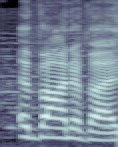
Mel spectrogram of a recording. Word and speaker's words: Ivanova: Ivanova is how they say it.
